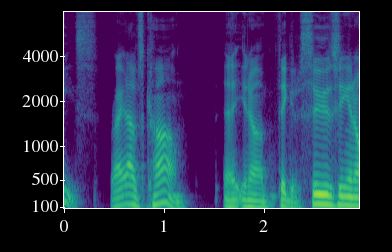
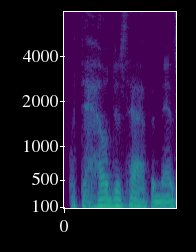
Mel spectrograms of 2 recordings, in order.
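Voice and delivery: much softer, dazed question; stunned mutter; 4 semitones lower, 17 dB quieter than usual. Retold or imitated. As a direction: mumble it, still in shock. Stunned after leveling off.

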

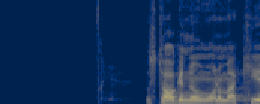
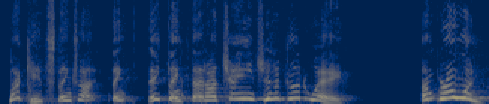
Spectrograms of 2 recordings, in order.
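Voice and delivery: higher, rising to a proud finish; pleased; 13 semitones higher than usual. Retold or imitated. Dad to daughter, higher and proud. Pastor voices himself, proud.

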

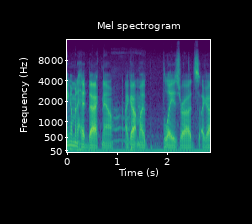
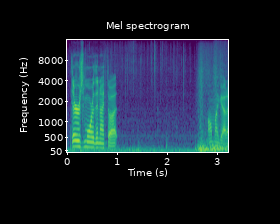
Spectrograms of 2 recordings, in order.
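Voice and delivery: high loud startled outburst; alarmed surprise; 9 semitones higher, 6 dB louder than usual. Real, not acted. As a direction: blurt it out in alarm. Sees more blazes.

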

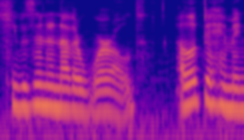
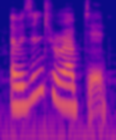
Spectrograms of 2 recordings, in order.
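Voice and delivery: ordinary delivery

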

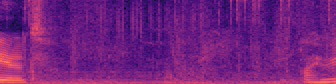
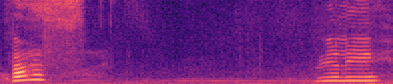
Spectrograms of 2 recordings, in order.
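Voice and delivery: surprised; 8 semitones higher, much slower than usual. Real, not acted. Sudden shock during the game.

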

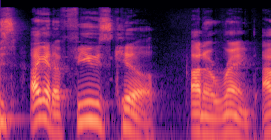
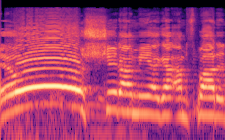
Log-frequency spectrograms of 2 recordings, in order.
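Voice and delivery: loud, high yelp of alarm; alarmed shout; 10 semitones higher, 10 dB louder, slower than usual. Real, not acted. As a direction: cry out as you get caught. Suddenly spotted in the game.

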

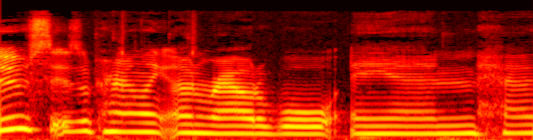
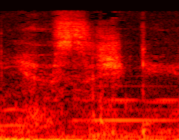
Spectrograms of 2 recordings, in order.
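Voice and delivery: whispering; 15 dB quieter than usual. Real, not acted. Tense moment against the timer.

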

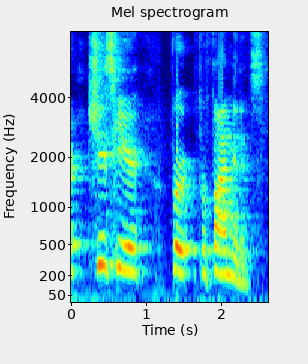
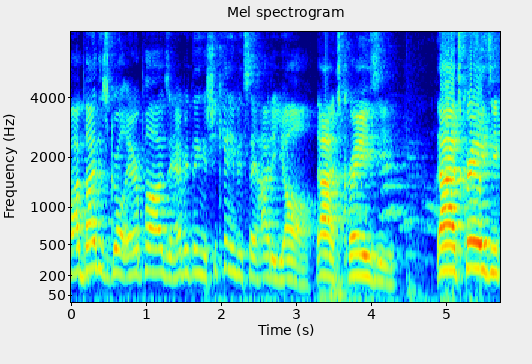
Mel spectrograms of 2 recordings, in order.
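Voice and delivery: ordinary talk, nothing marked

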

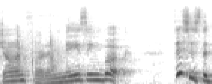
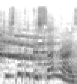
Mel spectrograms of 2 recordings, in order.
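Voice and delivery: excited; 10 semitones higher, 6 dB louder than usual. Acted. Excited reading with laugh.

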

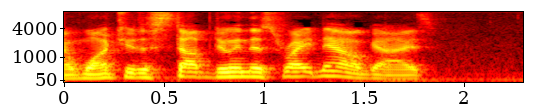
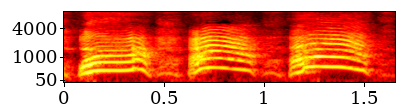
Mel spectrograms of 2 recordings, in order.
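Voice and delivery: high whiny "ah" wails; mocking an emotional guy acting out; mock tantrum cries; much slower than usual. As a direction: imitate a man throwing a fit. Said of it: "Whenever I see a guy like".

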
